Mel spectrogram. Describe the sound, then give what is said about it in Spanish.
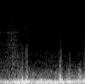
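A recorded, amplified strong heartbeat, a digital sound representation of the strength of the heart: deep, muffled thumps pulsing loud over a low, rumbling hum, with no voices. “Tengo que reconocer que no veo una gran diferencia, por lo menos yo con mis oídos profanos, con la fuerza del corazón, que suena así.”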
